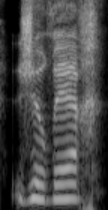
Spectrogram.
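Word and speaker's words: J'ouvert: This move was actually announced during a security briefing focused on Jules Verne.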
